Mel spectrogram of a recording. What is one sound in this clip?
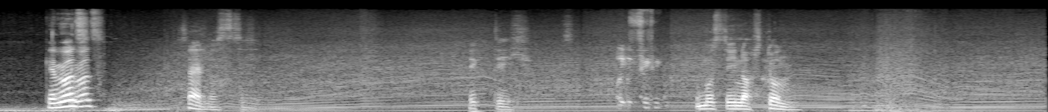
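A car engine revs and accelerates, rising in pitch as it speeds up.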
